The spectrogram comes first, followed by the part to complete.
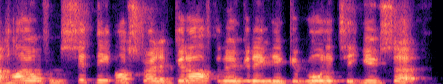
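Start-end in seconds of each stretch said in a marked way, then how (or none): none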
